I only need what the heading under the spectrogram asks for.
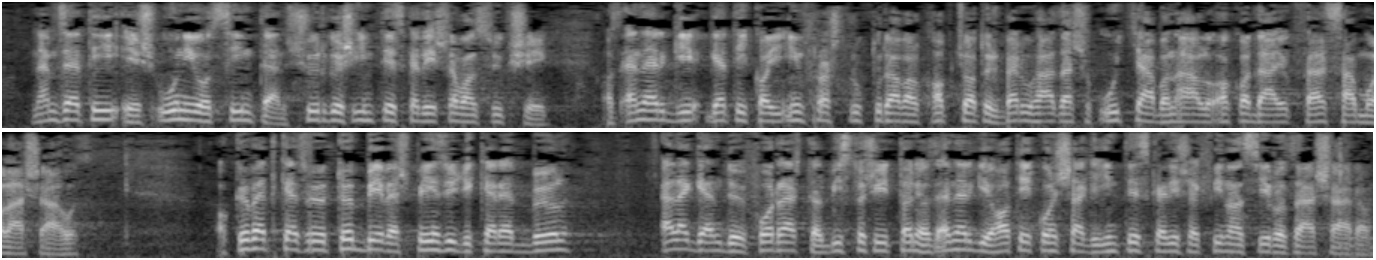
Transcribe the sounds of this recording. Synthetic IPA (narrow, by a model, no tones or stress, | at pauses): nɛmzɛt̪iʔeːʃuːnioːsint̪ɛnʃyrɡøːʃint̪eːskɛd̪eːʃrɛvɒnsykʃḛːɡ | ɒ̰zɛ̰nɛrɡɡɛt̪ikɒjiʔiɱfrɒʃt̪ruk̚t̪uːɾaːvɒlkɒpt͡ʃo̞lɒt̪o̞ʒbɛɾuɦaːzaːʃo̞kuːcːaːbɒnʔa̰ːlːo̰ːʔɒkɒd̪aːjo̞kfɛlsaːmo̞la̰ːʃa̰ːɦo̞̰z̥ | ɒ̰kø̞vɛt̪kɛzøːt̪ø̞bːeːvɛʃpeːnzyɟikɛɾɛd̪̚bøːl | ɛlɛɡɛnd̪øːfo̞rːaːʃt̪̚kɛlbist̪o̞ʃiːt̪ɒniɒzɛ̰nɛrɡijɒɦɒt̪eːko̞ɲʃaːɡiint̪eːskɛd̪eːʃɛkfinɒnsiːɾo̞zaːʃa̰ːɾɒ̰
